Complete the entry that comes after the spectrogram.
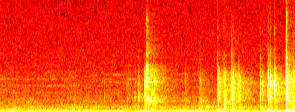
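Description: Code being typed on a computer keyboard, with soft scattered keystrokes that grow into quicker clustered clicks over a steady low hum, close and fairly quiet, no voices.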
